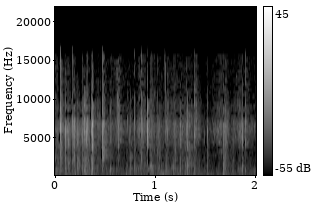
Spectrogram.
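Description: Clear plastic packaging crinkling as a handful of packaged cards is shuffled: a rapid run of small crackles that thins out toward the end.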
